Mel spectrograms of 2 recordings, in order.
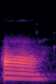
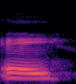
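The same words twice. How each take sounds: First: The vowel is one pure unchanging sound. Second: The vowel glides between two sounds. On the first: "this is A. It's just A. It's not A E" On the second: "the way you pronounce it is like A"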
